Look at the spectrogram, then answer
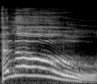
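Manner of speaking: very high, very loud sudden blurt, stretched long. Playing a character who sees barrels being loaded, blurting out very loudly. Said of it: "is just blurts out very loudly".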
